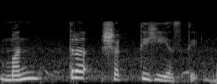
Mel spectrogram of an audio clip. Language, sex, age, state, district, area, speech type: Sanskrit, female, 30-45, Tamil Nadu, Chennai, urban, spontaneous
